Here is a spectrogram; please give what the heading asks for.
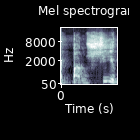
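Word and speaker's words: παρουσία: Ele disse que o termo parousia, alguns falam parousia, mas é parousia, porque nós temos o ômicron e o Y, que é um ditongo, que pronuncia isso como U, e o sigma não tem som de Z no grego, é som de S. Então é parousia.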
